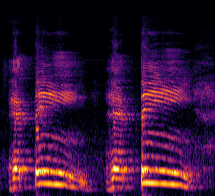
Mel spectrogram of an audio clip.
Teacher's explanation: retem é uma oxítona por quê Porque a sílaba tônica é a última retém terminada em e m oxítona terminada em é m eu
